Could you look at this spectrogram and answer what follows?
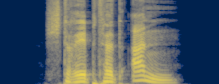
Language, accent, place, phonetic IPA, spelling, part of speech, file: German, Germany, Berlin, [ˌʃtʁeːptət ˈan], strebtet an, verb, De-strebtet an.ogg
- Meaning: inflection of anstreben: 1. second-person plural preterite 2. second-person plural subjunctive II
